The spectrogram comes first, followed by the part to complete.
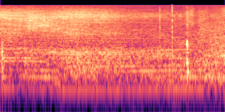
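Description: Car's electric window motor running as the side window lowers: a steady whirring hum with hiss, and a click near the end.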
